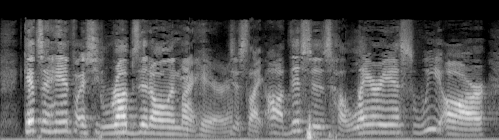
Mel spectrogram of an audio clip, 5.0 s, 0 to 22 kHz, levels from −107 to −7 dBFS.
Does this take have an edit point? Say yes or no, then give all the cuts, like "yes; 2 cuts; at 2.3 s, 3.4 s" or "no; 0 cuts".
yes; 2 cuts; at 1.0 s, 2.3 s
